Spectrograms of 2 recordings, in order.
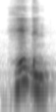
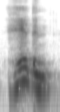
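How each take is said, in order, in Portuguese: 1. O R soa aspirado, como um H. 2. O R soa aspirado, como um H.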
